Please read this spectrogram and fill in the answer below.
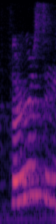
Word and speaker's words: Thursday: Now remember, Thursday doesn't make the T sound at the beginning like it does because it's with the H, so they blend together to make the Thursday sound, the TH sound.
